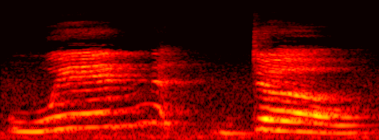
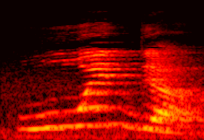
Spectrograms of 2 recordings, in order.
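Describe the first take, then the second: First: "window" stretched out slowly, syllable by syllable; slow blending. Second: Said in the usual way. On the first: Shown as a demonstration. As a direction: drag "window" out while blending. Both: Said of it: "So the whole word".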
